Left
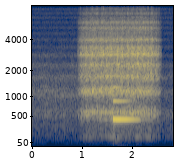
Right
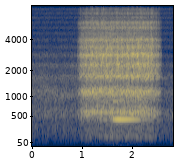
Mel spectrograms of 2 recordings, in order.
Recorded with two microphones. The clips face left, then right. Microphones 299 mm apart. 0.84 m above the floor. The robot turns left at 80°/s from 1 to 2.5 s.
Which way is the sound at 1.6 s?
90° left.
